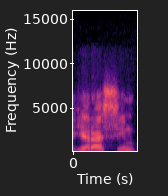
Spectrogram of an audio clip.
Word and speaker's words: Gherasim: cantes um so again my name is gasim perfect pronunciation of the last name by the way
